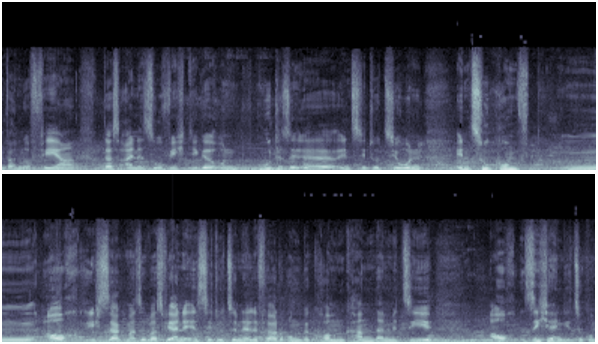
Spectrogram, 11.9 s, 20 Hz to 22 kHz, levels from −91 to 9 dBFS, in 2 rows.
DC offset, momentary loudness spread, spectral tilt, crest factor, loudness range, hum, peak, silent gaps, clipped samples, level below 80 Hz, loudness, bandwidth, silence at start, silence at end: under 0.1%; 8 LU; -5 dB/octave; 16 dB; 3 LU; none; 0 dBFS; none; under 0.1%; -52 dBFS; -16 LUFS; 16 kHz; 0 s; 0 s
